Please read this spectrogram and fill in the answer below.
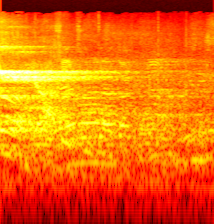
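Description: A long, steady, high-pitched whistle blast that fades out about a second in, over spectators' voices talking and shouting.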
